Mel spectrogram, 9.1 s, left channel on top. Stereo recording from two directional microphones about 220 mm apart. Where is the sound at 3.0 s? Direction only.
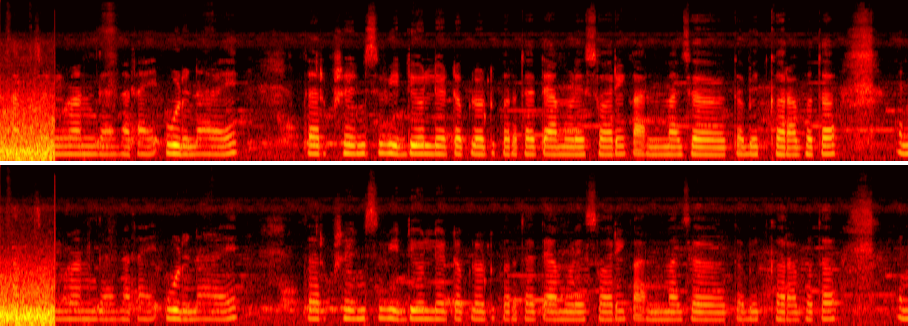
15° left (ahead or behind).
